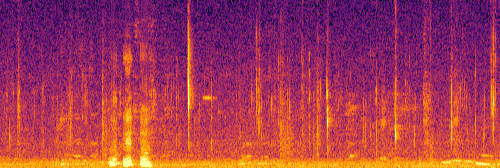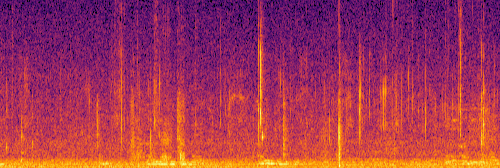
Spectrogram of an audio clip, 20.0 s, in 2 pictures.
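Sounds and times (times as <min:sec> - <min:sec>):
chewing and mouth sounds: 0:00.0 - 0:20.0
low steady hum: 0:00.0 - 0:20.0.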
